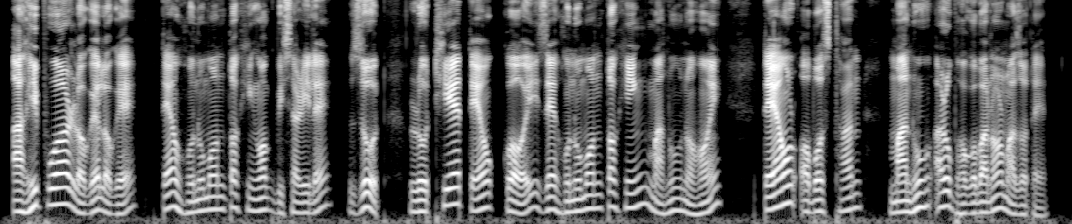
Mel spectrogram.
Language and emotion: Assamese, neutral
